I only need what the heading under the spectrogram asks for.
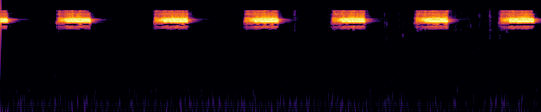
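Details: Cricket calling in spring and summer: a regular series of short, high-pitched trilled chirps, roughly one per second, in an otherwise quiet setting.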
